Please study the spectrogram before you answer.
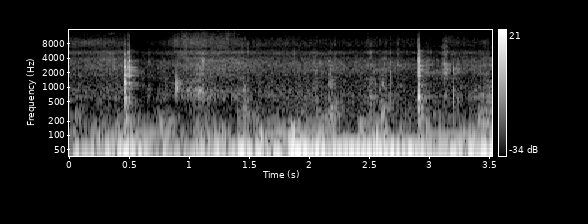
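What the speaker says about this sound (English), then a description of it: "I'm just gonna stir a little bit" A spoon stirs seafood gumbo in a pot over the heat, close scraping strokes and clinks over a steady sizzle, several knocks against the pot, no voices.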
